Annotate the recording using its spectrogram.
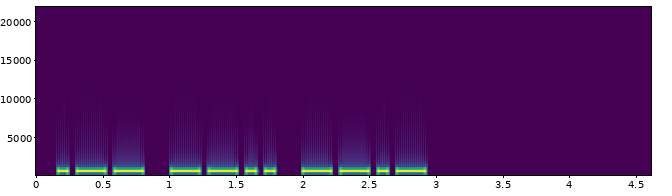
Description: Morse code, heard as a keyed tone, about 17 wpm, 700 Hz. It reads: WZQ
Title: USA Call Sign Postfixes - 3 Letters 17wpm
